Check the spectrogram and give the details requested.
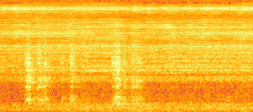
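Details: Coleman camp stove gas burner, lit and now firing after another burner failed to light and may need cleaning: a soft, even roar and hiss with no sputtering or popping. The burner is running steadily and normally.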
